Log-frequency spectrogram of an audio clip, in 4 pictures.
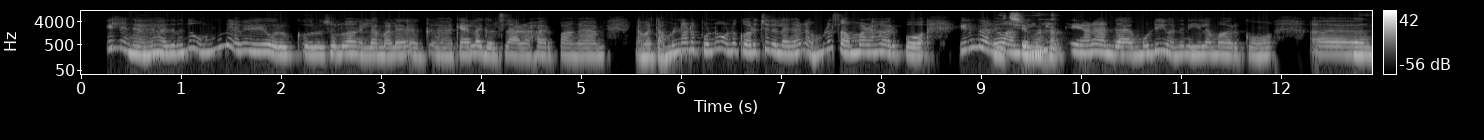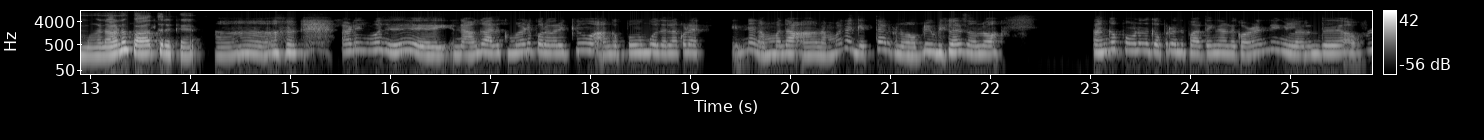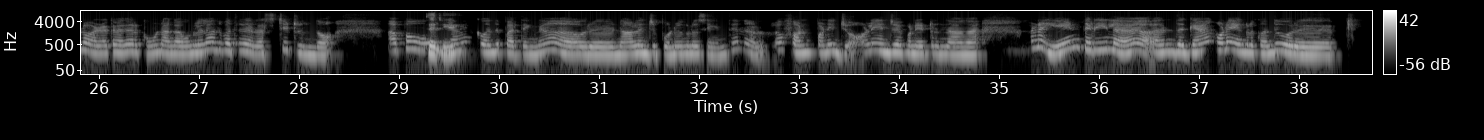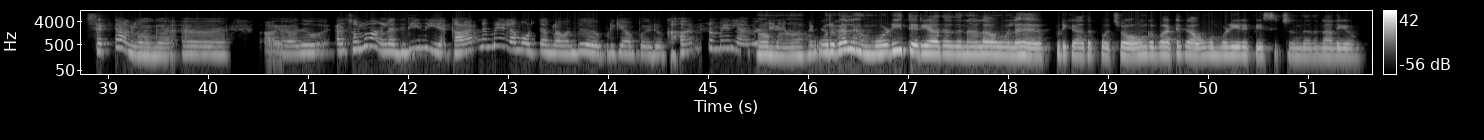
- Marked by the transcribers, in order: laughing while speaking: "நிச்சயமா"; static; unintelligible speech; laughing while speaking: "ஆ"; drawn out: "ஆ"; in English: "கேங்குக்கு"; in English: "ஃபன்"; in English: "என்ஜாய்"; in English: "கேங்கோட"; tsk; in English: "செட்"; laughing while speaking: "காரணமே இல்லாம"; unintelligible speech
- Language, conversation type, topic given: Tamil, podcast, பொது விழாவில் ஒருவரைச் சந்தித்து பிடித்தால், அவர்களுடன் தொடர்பை எப்படி தொடர்வீர்கள்?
